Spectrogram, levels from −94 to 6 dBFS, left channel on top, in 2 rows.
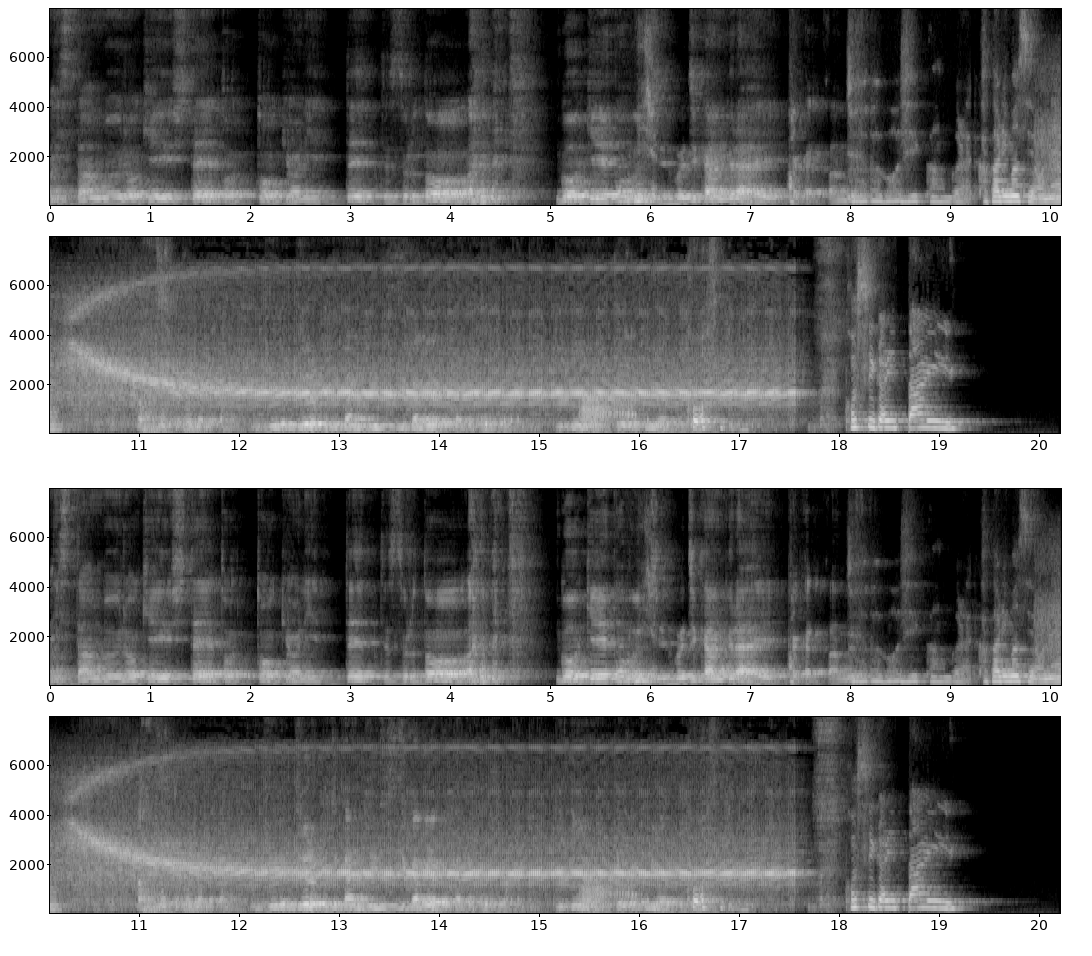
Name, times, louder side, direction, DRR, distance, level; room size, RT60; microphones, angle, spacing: voice 1, 0.0-4.8 5.1-8.1 11.0-16.7 17.7-18.0, equal, 70° right, 2 dB, 4.3 m, -22 dB
voice 2, 8.0-10.3 11.0-11.2 11.5-11.7 14.5-14.7 15.4-16.0 16.5-17.1 17.8-19.2, left 2 dB, 25° left, 14 dB, 0.6 m, -22 dB
sound 1, 9.9-17.6, left 1 dB, 5° left, 1.5 m, -23 dB
16.0 x 14.5 x 5.2 m, 0.72 s
head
